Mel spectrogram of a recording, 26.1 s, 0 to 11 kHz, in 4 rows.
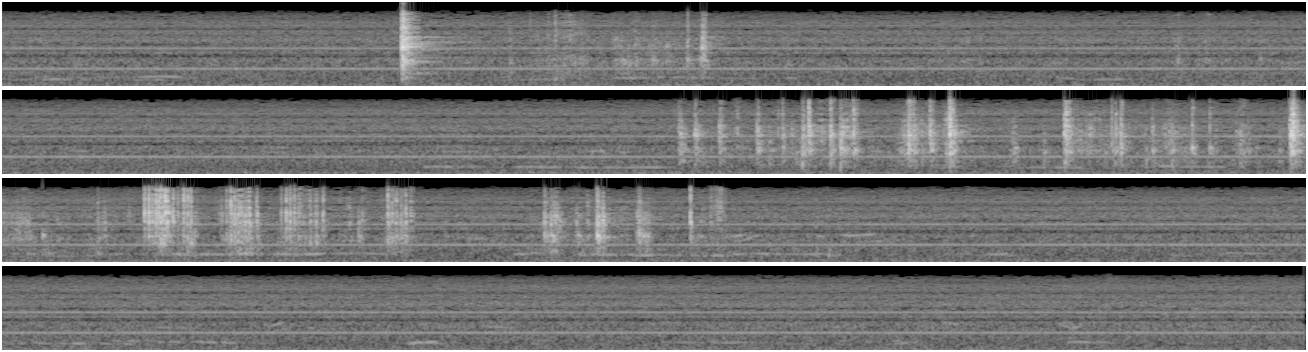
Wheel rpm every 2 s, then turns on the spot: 0, 0, 0, 0, 0, 0, 0, 0, 0, 0, 0, 0, 0.
none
